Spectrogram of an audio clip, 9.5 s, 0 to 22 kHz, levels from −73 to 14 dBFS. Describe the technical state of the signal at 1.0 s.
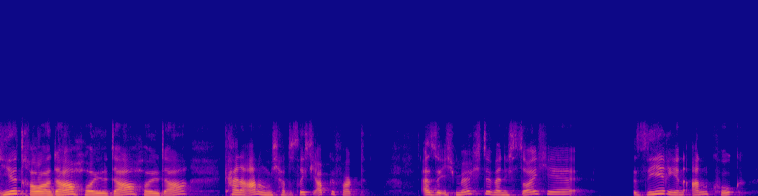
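A microphone volume step-down at 1.02 s drops the speech and background together by about 5 dB, just before "heul da heul". The likely cause is call software lowering the device's input volume in one step after judging the microphone too loud.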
